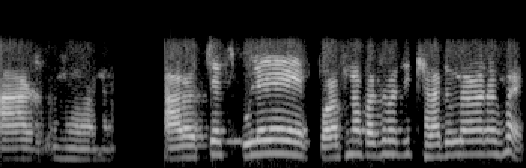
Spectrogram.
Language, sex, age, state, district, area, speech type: Bengali, male, 30-45, West Bengal, Purba Medinipur, rural, conversation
